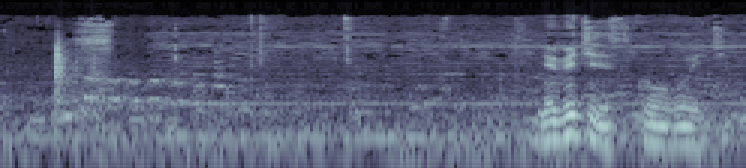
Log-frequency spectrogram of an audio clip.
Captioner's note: bzzzt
